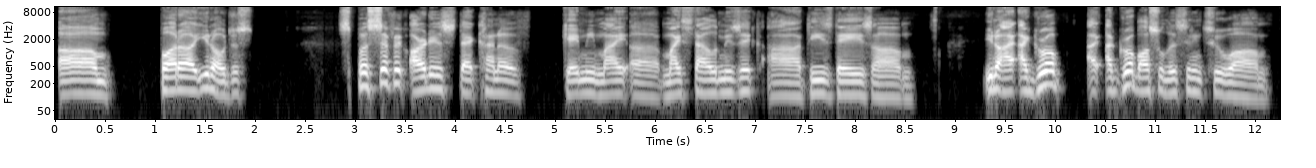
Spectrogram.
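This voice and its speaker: A man's voice: medium pitch, normal speed, clean tone, no room sound, studio quality. A man with a West Coast American accent chatting casually as an interview guest, rambling in a laid-back way with plenty of "you know". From California, USA. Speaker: interview guest, rapper and music producer.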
